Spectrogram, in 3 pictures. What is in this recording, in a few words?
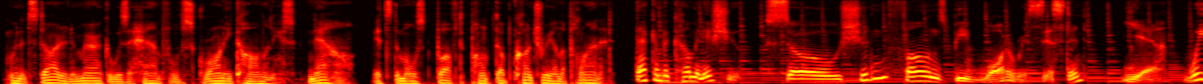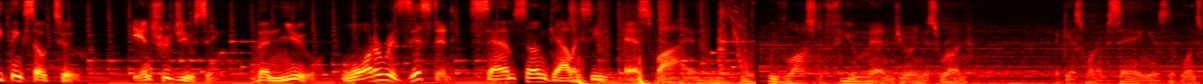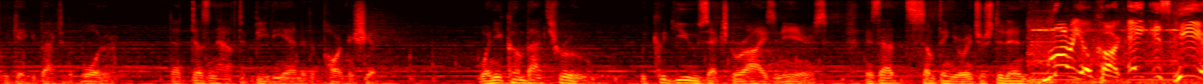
American VO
